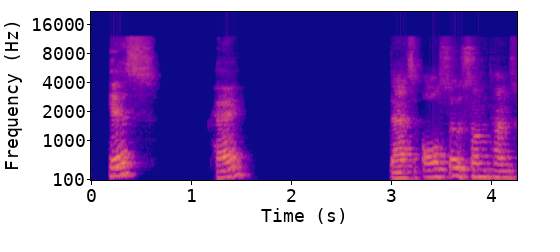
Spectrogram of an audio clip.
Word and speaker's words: His: I know it's spelled His, but it's pronounced His.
